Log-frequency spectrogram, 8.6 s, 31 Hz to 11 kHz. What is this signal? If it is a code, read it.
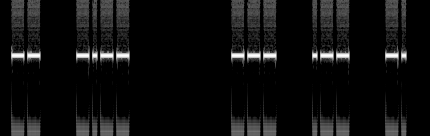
Morse code, heard as a keyed tone, about 15 wpm, spaced as for 8 wpm, 1000 Hz. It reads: MY OWN
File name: qotdfiles / 8wpm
